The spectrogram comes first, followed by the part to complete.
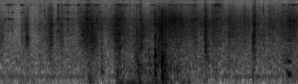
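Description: People scrambling about inside a car and climbing out: irregular shuffling, bumps and rustling, with a short vocal grunt about two and a half seconds in.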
